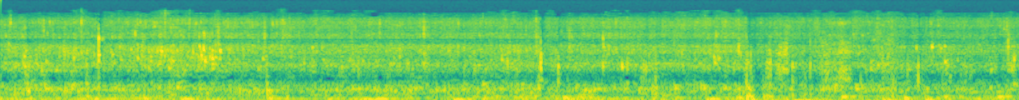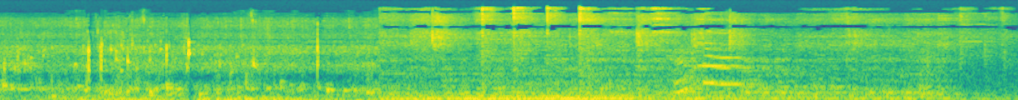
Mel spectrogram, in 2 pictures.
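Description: Underwater sound picked up by a camera's microphone in the sea: a steady low rumble with scattered crackling clicks. About seven seconds in it cuts to quieter indoor sound with a few short squeaks that fall in pitch.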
